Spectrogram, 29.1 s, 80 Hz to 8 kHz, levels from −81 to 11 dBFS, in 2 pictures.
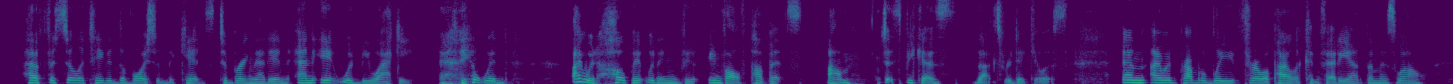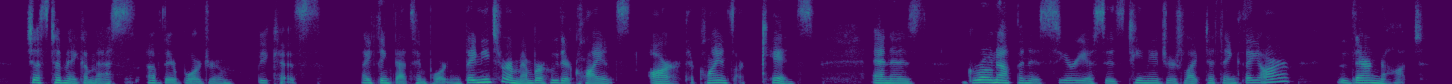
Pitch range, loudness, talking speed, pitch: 190-220 Hz, -34 LUFS, 180 wpm, 200 Hz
